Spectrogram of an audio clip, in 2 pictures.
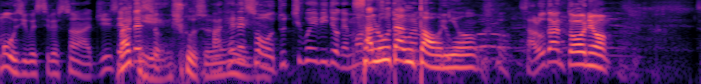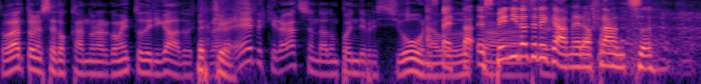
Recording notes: Live dal GhePensiMi di Milano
